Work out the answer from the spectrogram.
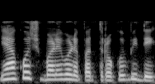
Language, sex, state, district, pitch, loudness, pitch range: Hindi, female, Bihar, Sitamarhi, 225 Hz, -16 LUFS, 195-240 Hz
